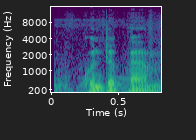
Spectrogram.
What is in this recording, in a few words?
"one", Wamut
